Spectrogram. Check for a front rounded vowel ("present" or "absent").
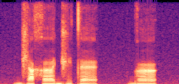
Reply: present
